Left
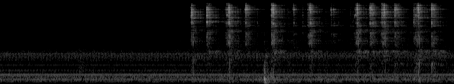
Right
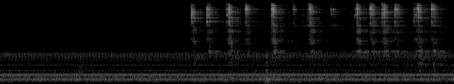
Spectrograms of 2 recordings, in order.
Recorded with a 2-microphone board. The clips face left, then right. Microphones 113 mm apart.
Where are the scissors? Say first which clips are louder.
Right 1 dB; 75° left (ahead or behind), 1.6 m.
